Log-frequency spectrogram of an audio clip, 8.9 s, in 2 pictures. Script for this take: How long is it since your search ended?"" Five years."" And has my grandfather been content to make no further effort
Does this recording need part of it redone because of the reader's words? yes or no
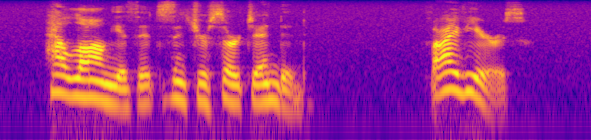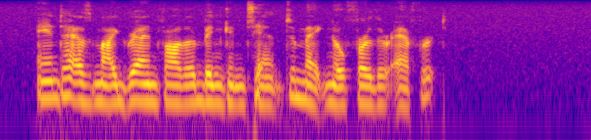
no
